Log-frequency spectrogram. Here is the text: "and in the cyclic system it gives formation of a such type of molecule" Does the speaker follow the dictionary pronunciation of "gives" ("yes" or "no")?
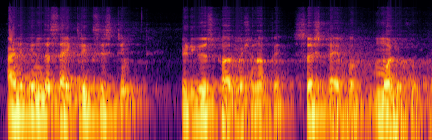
no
